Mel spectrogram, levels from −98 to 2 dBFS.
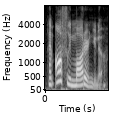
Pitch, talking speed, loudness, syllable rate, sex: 215 Hz, 235 wpm, -16 LUFS, 7.6 syllables/s, female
